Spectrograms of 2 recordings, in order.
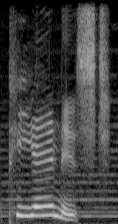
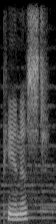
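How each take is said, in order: First: The middle 'a' is stressed and drawn out. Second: The word is said quickly, the 'a' squeezed. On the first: The speaker calls it right. "That's why I tried emphasizing the A" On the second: The speaker calls it wrong. "when you say it too fast"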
